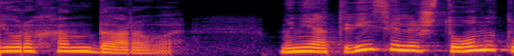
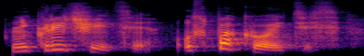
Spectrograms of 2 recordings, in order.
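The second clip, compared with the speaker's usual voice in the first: тихо, но жёстко и холодно; приказать ледяным тоном; стальным голосом; 3 semitones higher, 8 dB quieter than usual. A narrator's reading. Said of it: "стальным голосом приказал Хандаров". (стальной голос майора)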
